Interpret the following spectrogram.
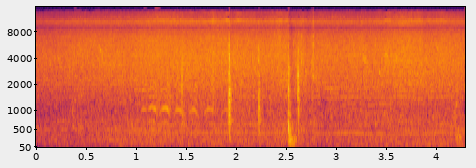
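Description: Steady outdoor background noise with a faint steady hum, broken by a few short clicks and one sharper knock about halfway through as a magnet-fishing rope and its catch of rusty water pipe are hauled up against a riverbank wall.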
